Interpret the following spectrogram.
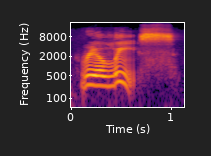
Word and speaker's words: release: release. S로 끝내 주세요. 듣고 따라해 주세요. release. 자, 그리고 this 할 때는 할 때는 입을 양옆으로 좀 찢어서요. 이소 발음입니다. release가 아니라 release 이렇게 길게 늘어뜨리면서 one more time release.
